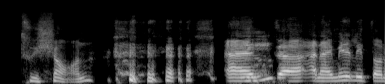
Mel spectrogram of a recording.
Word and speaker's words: Hsiang: life so much easier so from now on guys it's pronounced Shawn surprisingly easy right so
